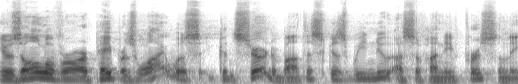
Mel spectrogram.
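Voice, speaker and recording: A man at a very fast pace with very wide pitch swings. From northern India. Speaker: preacher and speaker on Islam. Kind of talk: church talk. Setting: church. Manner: animated.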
